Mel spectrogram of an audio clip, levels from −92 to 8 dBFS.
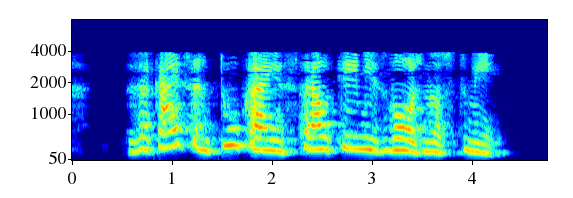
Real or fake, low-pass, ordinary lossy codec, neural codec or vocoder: real; 7.2 kHz; AAC, 16 kbps; none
